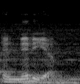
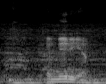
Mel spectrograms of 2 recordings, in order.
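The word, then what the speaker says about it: Initium: I believe it's pronounced Inidium. It's a Latin word, and I'm not going to pretend to be smart. I looked that up. Inidium.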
